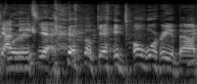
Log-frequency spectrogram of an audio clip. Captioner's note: laughs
